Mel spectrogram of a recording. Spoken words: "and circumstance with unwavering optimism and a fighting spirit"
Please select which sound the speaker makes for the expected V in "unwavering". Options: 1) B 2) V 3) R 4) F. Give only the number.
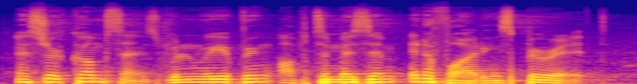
1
